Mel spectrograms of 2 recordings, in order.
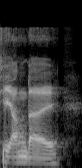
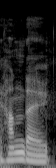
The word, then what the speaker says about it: Hyundai: But it's hard cuz he says Handai sort of halfway between Honda and Hyundai. So, they say Hyundai, don't they?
